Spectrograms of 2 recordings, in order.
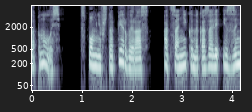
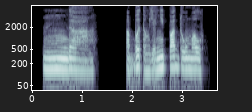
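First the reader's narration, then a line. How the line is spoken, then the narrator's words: Annoyed boy muttering. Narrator (Russian): с досадой пробормотал мальчик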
